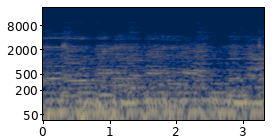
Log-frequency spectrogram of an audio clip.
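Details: Upbeat music plays throughout, with light tapping and a trace of a voice, and no animal sound.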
